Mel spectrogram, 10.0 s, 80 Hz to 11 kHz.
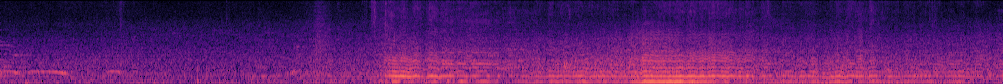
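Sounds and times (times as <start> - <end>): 
bees buzzing in a garden on a sunny summer day in Jette Belgium: 3.7 - 10.0.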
